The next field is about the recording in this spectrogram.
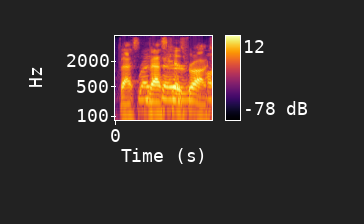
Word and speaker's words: Vasquez Rocks: Vasquez Rocks, on the 14.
